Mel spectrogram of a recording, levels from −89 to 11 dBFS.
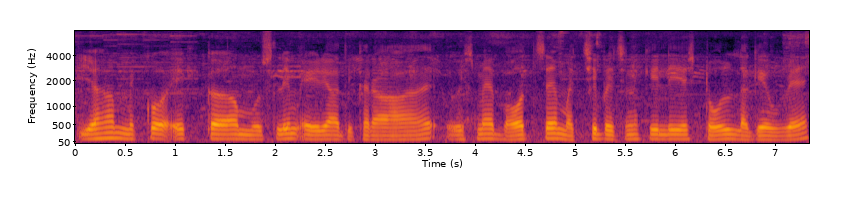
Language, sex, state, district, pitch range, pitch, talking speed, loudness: Hindi, male, Gujarat, Gandhinagar, 110-125 Hz, 115 Hz, 155 wpm, -17 LUFS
